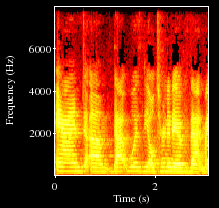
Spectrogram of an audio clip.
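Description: A woman speaks fairly slowly while light noise runs in the background. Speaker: vlogger. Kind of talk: casual vlog chat. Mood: earnest, grateful. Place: home room. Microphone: camera far.

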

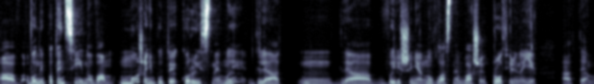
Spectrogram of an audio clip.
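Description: On a very clean recording with a silent background, a woman speaks very slowly in a dark, mellow tone with ordinary pitch variation. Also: medium pitch for a woman. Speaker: TV news presenter. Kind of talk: TV interview. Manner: conversational.

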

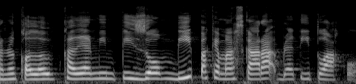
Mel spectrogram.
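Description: Her pitch is high and her intonation monotone and flat. The woman keeps a moderate pace. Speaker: idol group member livestreaming to fans. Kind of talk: casual livestream chat. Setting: live streaming app, audio only.

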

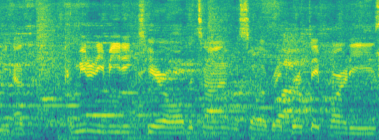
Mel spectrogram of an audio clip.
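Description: A man talks at a fairly quick pace over loud background music. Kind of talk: interview answer. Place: bar.

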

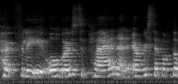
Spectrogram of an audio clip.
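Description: A woman's voice carries audible room echo. Light background noise sits behind it. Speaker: home DIY vlogger. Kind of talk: casual vlog chat. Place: home room. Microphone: camera far.

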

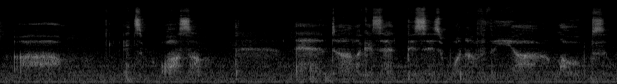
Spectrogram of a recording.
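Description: A woman speaks at a very slow pace with long, frequent pauses. Noticeable background noise runs underneath. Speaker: ASMR vlogger. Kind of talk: ASMR eating video, casual talk to camera. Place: home room. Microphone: phone near.

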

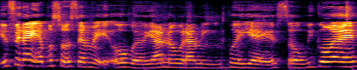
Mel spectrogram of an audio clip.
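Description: A woman at a very fast pace with ordinary pitch variation. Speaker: vlogger. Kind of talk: casual vlog chat. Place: home room. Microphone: camera far.

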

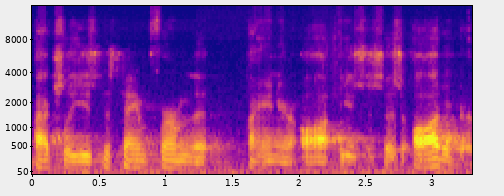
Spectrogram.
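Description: A man talks at a moderate pace. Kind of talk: meeting discussion remarks. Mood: calm, explanatory.

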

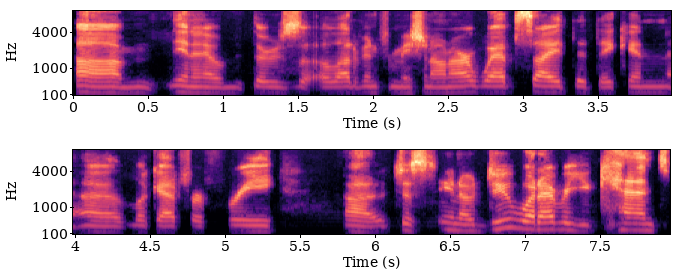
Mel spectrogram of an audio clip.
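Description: A woman at a moderate pace with a bright, sharp tone, fairly low pitch and fairly even intonation, in a dry sound with no echo over a quiet background. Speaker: podcast guest, attorney. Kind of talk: interview answer. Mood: calm, explanatory. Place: home room. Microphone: headset.

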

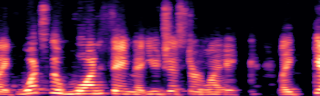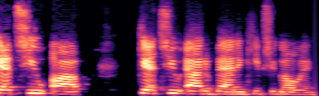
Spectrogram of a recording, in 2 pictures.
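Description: A woman's enthusiastic, bright, sharp voice, fairly high in pitch with ordinary variation, at a fairly slow pace, with big swings in loudness over a quiet background. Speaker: podcast host. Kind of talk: interview. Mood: warm, enthusiastic. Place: home room. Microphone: video call.

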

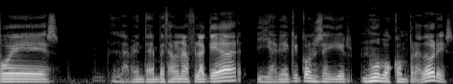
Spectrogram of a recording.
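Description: Ordinary pitch variation in a male voice with a dark, mellow tone. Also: quiet background, dry sound with no echo. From La Solana, Castilla-La Mancha, Spain; Castilla-La Mancha. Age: 30s. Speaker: novelist; interviewee. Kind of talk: interview. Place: garden. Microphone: handheld.

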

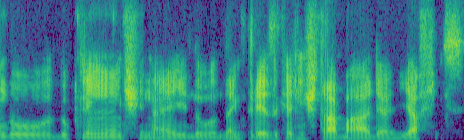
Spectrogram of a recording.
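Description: At a fairly quick pace, a man talks with a Brazilian accent. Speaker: cloud solutions architect. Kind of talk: technical webinar presentation. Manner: hesitant, many fillers.

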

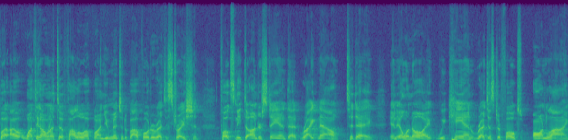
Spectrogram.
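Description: A man speaks at a moderate pace with fairly high pitch and ordinary pitch variation. His loudness stays very even. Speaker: city clerk candidate, audience questioner; candidate, questioner. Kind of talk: audience question. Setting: stage with audience. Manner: halting. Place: hall.

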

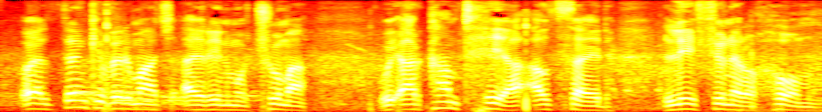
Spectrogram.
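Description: A man's voice, with ordinary pitch variation, comes through a dry sound with no echo over light background noise. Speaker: TV field reporter. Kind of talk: live news report. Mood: sombre, measured. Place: street. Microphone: handheld.

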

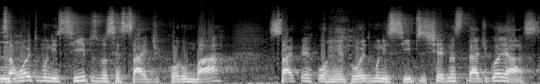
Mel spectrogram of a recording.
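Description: A man talks with ordinary pitch variation. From Minas Gerais, Brazil. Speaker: tourism agency president, lawyer and professor. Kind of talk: formal interview answers. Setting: studio. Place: studio. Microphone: lapel.

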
